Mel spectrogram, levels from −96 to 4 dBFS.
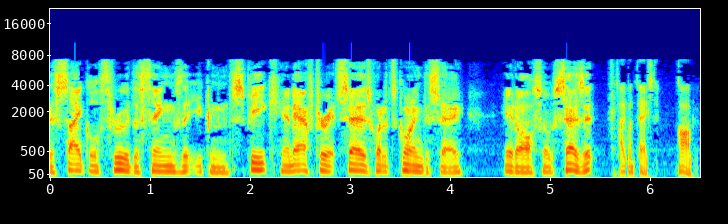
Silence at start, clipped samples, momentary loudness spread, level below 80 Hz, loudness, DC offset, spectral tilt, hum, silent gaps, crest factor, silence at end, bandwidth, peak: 0 s; under 0.1%; 9 LU; -34 dBFS; -16 LUFS; under 0.1%; -4.5 dB/octave; none; none; 16 dB; 0.1 s; 7.6 kHz; 0 dBFS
